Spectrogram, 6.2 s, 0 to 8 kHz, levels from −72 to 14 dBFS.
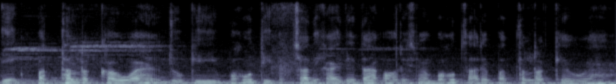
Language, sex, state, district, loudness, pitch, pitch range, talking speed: Hindi, male, Jharkhand, Deoghar, -21 LUFS, 125 Hz, 115-140 Hz, 205 wpm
